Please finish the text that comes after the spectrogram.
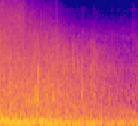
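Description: A Confringo blasting spell explodes in Hogwarts Legacy with a heavy, booming burst that rumbles low and loud, then fades over about a second.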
